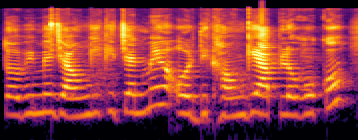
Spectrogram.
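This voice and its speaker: Bright-voiced young Indian woman vlogging. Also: sits high, fairly quick. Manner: chatty, explains while showing things. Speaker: vlogger, new mother. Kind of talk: casual home vlog narration. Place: home, indoors.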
